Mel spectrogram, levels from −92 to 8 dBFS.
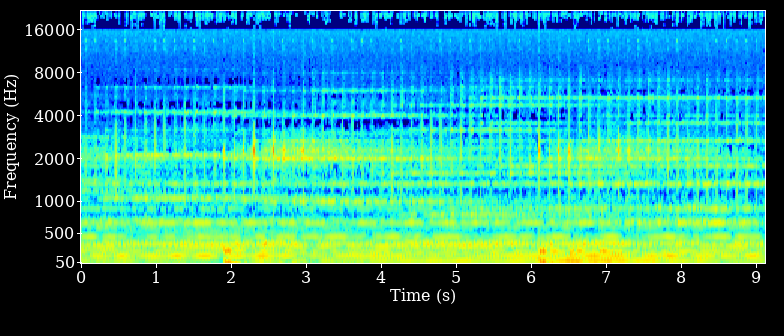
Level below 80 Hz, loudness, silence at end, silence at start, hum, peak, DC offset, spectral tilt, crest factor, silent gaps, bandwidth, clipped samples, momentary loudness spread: -32 dBFS; -24 LUFS; 0 s; 0 s; none; -2 dBFS; under 0.1%; -5 dB/octave; 22 dB; none; over 20 kHz; under 0.1%; 5 LU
